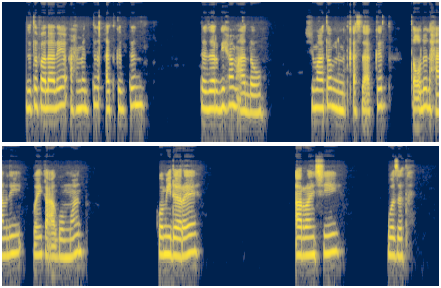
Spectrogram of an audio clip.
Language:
Tigrinya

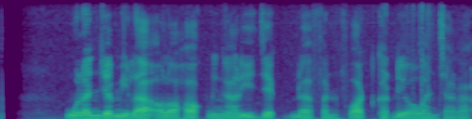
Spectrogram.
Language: Sundanese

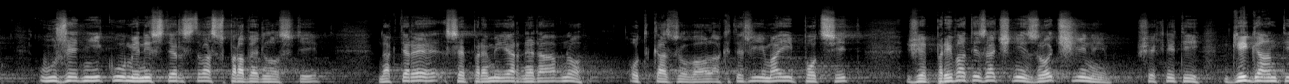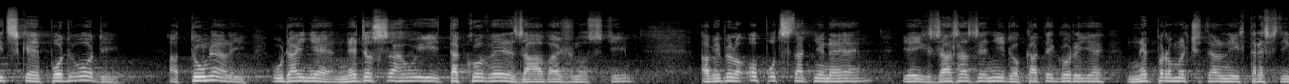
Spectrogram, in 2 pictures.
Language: Czech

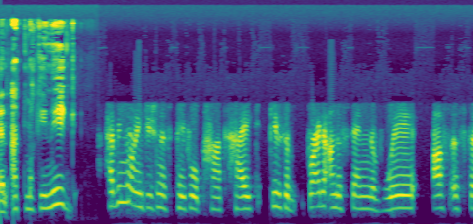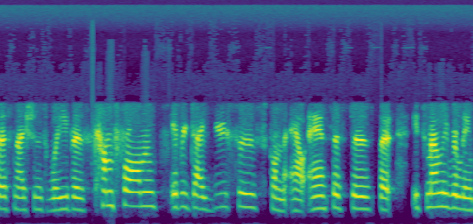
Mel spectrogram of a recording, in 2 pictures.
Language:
Filipino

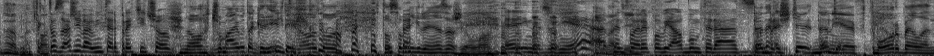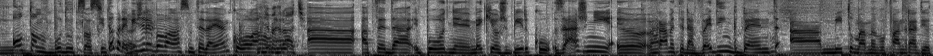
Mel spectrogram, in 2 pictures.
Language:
Slovak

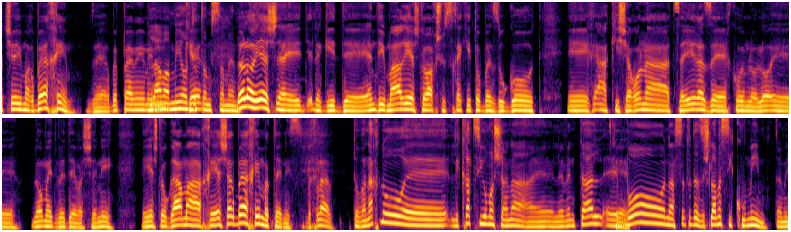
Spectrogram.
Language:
Hebrew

